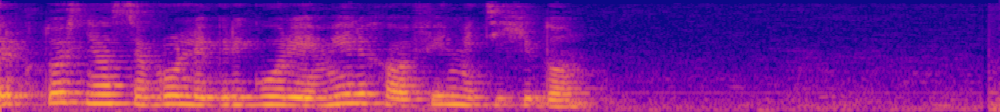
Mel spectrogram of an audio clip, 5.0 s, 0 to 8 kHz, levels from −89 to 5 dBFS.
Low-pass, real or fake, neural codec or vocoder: 7.2 kHz; real; none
